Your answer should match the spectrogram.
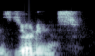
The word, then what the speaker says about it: Xerneas: Yeah, so Evel is the emphasis, and then Xerneas.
